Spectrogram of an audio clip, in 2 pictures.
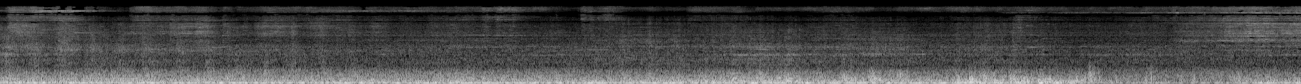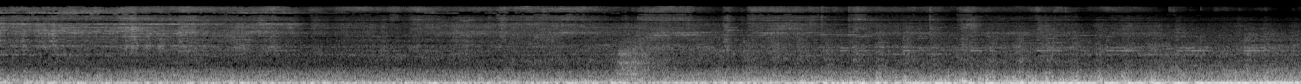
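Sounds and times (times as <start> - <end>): train wheels rumbling on track: 0.0 - 26.0
high wheel squeal: 9.8 - 25.7.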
